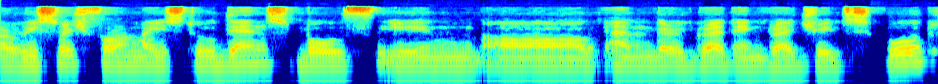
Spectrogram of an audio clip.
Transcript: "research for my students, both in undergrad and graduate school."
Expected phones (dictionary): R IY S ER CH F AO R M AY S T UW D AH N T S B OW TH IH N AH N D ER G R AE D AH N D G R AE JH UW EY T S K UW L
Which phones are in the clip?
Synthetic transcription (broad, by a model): R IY S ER CH F AO R M AY S T UW D AH N T S B OW T IH N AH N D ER G R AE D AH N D G R AE JH UW EY T S K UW L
